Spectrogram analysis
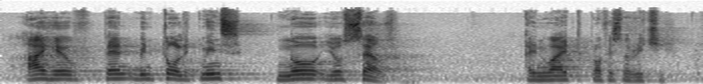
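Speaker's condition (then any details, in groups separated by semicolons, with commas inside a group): No condition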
